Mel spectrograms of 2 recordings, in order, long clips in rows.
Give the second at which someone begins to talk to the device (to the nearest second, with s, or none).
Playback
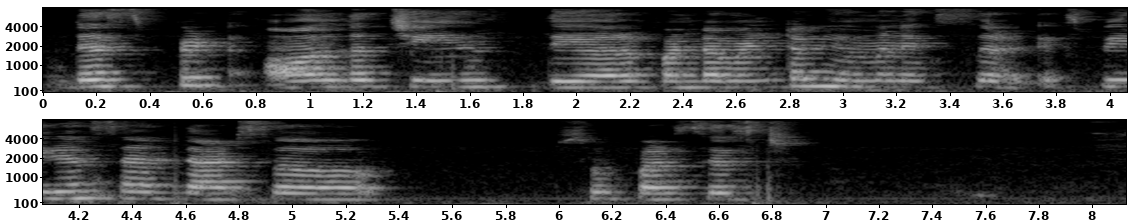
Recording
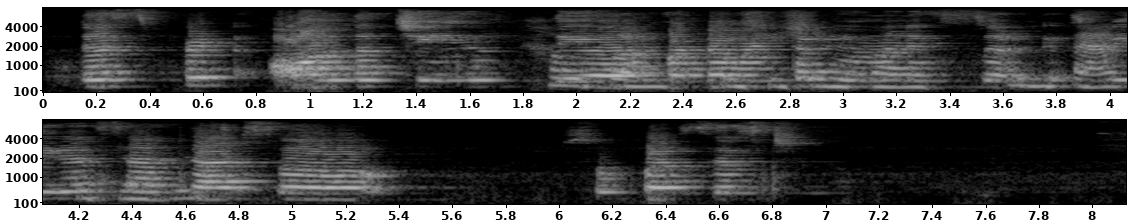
2 s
